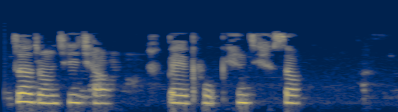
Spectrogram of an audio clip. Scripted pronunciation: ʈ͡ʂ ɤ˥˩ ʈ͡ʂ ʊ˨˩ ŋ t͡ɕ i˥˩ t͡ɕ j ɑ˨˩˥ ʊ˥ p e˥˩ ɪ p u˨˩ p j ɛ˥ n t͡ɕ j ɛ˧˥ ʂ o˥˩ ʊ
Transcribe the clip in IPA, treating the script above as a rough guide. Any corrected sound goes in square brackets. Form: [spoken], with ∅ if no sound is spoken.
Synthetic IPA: ʈ͡ʂ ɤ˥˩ ʈ͡ʂ ʊ˨˩ ŋ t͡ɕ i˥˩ [t͡ɕʰ] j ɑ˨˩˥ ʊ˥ p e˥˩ ɪ [pʰ] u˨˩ p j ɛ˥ n t͡ɕ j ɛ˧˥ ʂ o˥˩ ʊ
